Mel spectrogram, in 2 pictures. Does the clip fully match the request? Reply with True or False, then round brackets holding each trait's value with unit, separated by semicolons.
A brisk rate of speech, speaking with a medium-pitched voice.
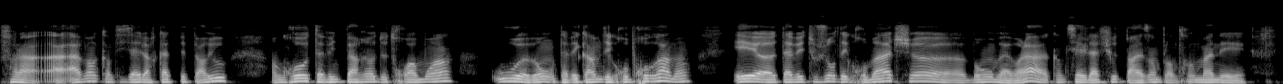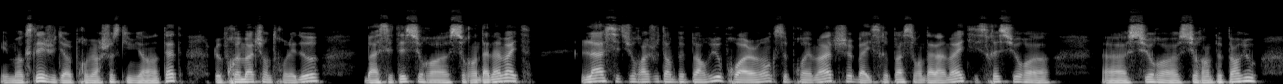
False (250 wpm; 115 Hz)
